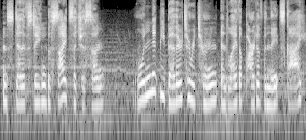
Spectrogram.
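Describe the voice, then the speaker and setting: Woman playing a calm wise little goddess girl, high soft-natured game voice, measured explaining, bit of music under it. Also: natural voice. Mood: solemn storytelling. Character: small, wise, gentle girl deity, calm observer. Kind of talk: video game voice acting.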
